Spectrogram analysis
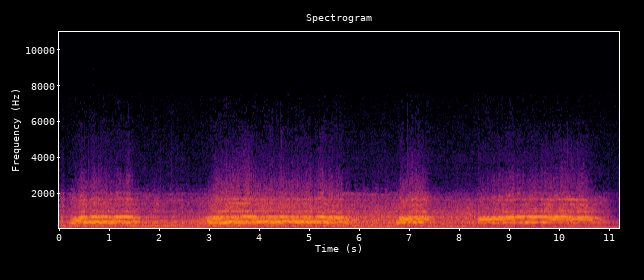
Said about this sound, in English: The train roared through the night, and one by one the slits of light under compartment doors blinked out as travelers went to their berths.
